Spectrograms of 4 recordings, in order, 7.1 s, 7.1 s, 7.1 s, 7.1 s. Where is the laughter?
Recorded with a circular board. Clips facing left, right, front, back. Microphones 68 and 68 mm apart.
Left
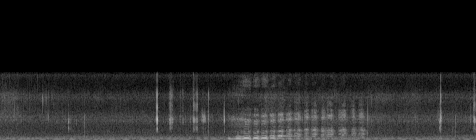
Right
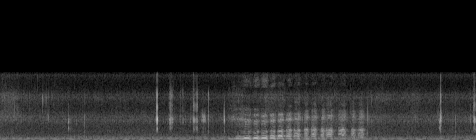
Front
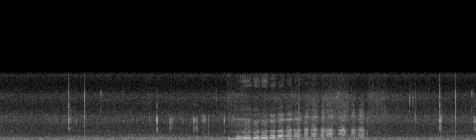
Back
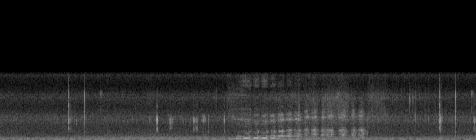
40° left, 0.5 m; by 5.5 s 55° right, 1.3 m.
